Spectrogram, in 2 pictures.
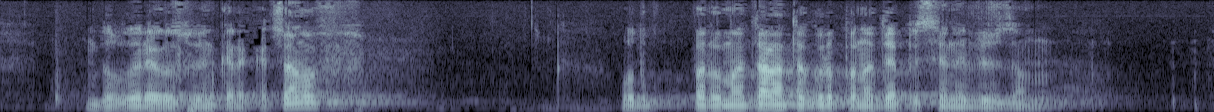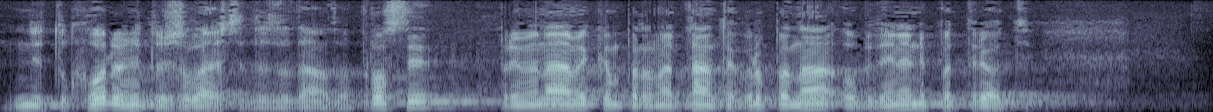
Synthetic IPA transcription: blˠɐɡod̪ɐɾəɡospod̪inkɾɛkɐt͡ʃanof | ot̪pɐɾlˠɐmɛnt̪aɾnɐt̪əɡɾupɐnɐd̪ɛpisɛnɛviʒd̪ɐ̰m | nit̪ʊxɔɾɐnit̪ʊʒɛlˠaɛʃt̪ɛd̪ɐzɐd̪avɐt̪vɐpɾɔsipɾɛminavɐmikɐmpɐɾlˠɐmɛnt̪aɾnɐt̪əɡɾupənɐʔobɛd̪inɛnipɐt̪ɾiɔt̪i̥

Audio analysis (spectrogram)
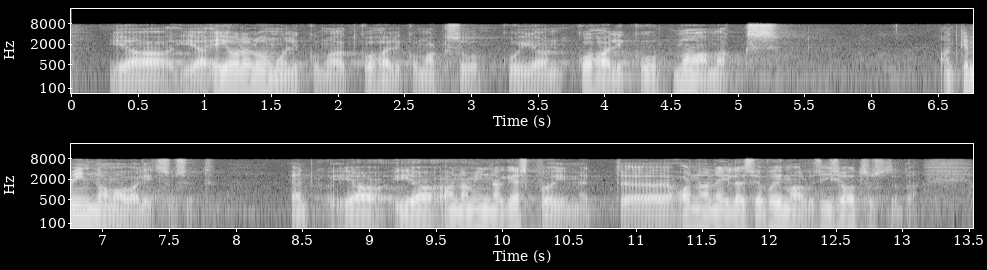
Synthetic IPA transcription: jɑjɑ̰e̞jo̞le̞lo̞ːmulikːˑumɑlt̪ˑko̞ɦɑlikːˑumɑksukujo̞nko̞ɦɑlikːˑumɑːmɑks | ʔɑ̰nt̪̚keminːɑomɑvɑlʲit̪suse̞d̪̥ | jɑɑnt̪jɑjɑɑ̰nːɑminːɑke̞skvɤjme̞t̪ːɑnːɑne̞jle̞se̞vɤjmɑlusise̞o̞t̪sust̪ɑd̪̥ɑ

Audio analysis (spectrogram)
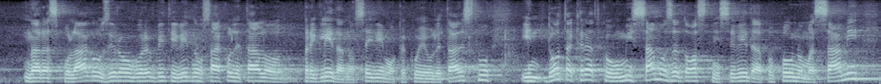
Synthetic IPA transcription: naɾaspɔlaːɡɔɔziːɾɔmamoːɾɛmbit̪iʋeːd̪nɔwsaːkɔlɛt̪aːlɔpɾɛɡleːd̪anɔsajʋeːmɔkakoːjɛwlɛt̪aːlst̪ʋu | ind̪ɔt̪akɾat̪kɔmɔmisamɔzad̪ɔːst̪nisɛʋeːd̪apɔpɔwnɔmasaːmi

